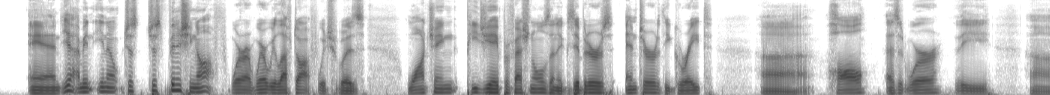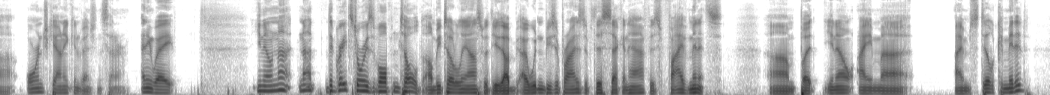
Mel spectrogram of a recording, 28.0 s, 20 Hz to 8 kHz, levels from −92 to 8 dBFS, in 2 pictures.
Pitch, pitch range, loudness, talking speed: 100 Hz, 85-110 Hz, -23 LUFS, 160 wpm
